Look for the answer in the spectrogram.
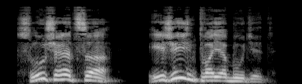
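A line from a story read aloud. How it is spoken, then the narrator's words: Barked. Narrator (Russian): рявкнул Васаб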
